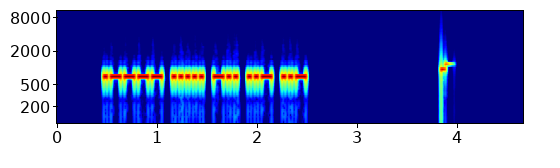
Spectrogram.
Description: Morse code, heard as a keyed tone, about 36 wpm, 700 Hz. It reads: 15DUU
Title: Five Challenging Letter-Number Combinations 35wpm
